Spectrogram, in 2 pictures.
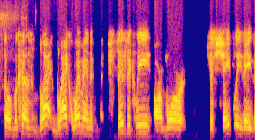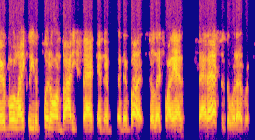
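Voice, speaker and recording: A man calls in over a crackly, tinny phone line that keeps cutting out. He argues his point at length and repeats words as he works it out. His voice sits at a middling pitch, and the line is dry and close. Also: moderate pace, dry recording. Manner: argumentative, explains at length, repeats words while thinking. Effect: crackly phone line that fades in and out. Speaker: call-in panel guest. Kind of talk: casual debate on a call-in show.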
